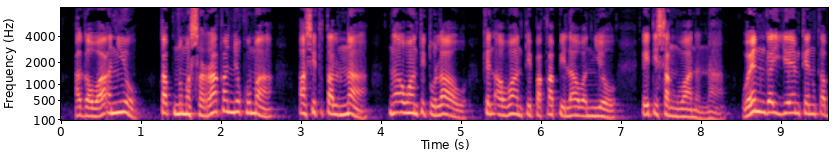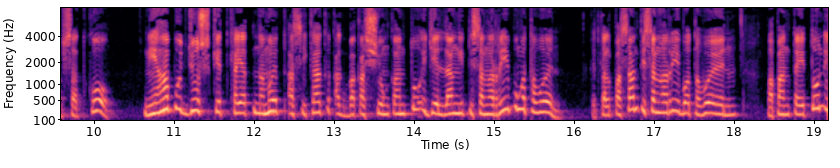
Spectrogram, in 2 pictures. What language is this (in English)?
Filipino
